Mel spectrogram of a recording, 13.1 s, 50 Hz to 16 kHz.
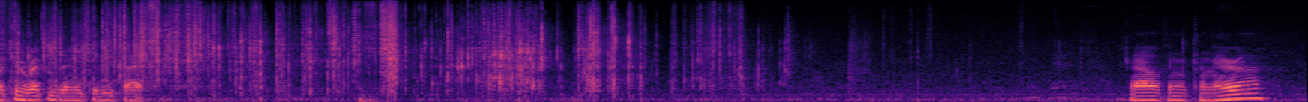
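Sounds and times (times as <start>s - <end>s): plastic wrapper crinkling: 0.0s - 8.2s.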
